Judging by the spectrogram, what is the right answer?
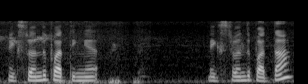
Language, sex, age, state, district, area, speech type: Tamil, female, 30-45, Tamil Nadu, Dharmapuri, rural, spontaneous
